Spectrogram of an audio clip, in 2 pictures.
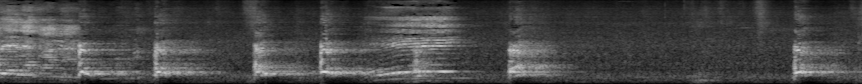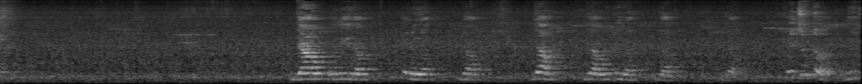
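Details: Pet Golden Retriever at home begging for carrots, rolling about: a run of sharp, high yips and whines in quick bursts, then a pause, then softer broken whimpers and a person's voice.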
